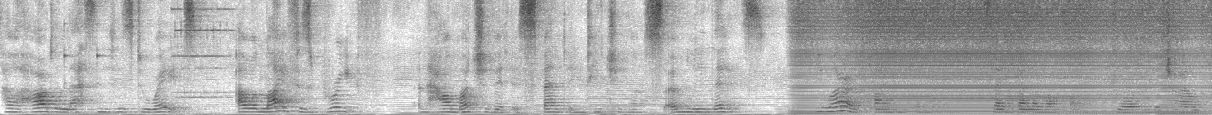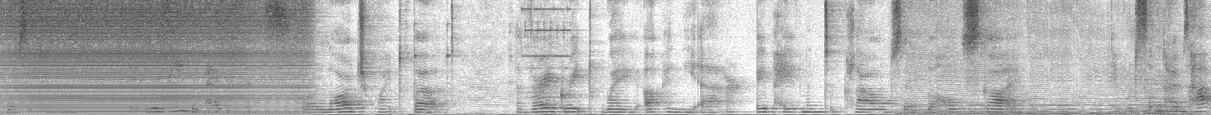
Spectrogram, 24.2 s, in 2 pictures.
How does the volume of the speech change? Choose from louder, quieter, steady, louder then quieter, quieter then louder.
steady.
